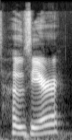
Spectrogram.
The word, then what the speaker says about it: Hozier: I feel like I'm going to say his name wrong. It's Hozier.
